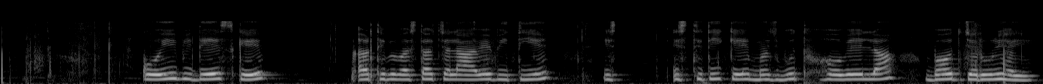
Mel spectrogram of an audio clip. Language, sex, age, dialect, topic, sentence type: Magahi, female, 18-24, Central/Standard, banking, statement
